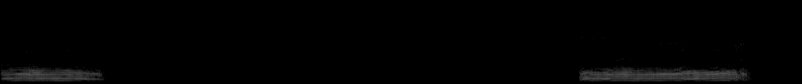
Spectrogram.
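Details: Two tonal, rattling snore sounds separated by a long quiet gap; snoring during sleep.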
